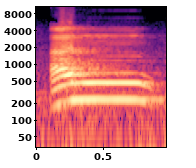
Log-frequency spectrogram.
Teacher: Tidak ada suara dari mulut. Ini semua suara dari gunnah.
